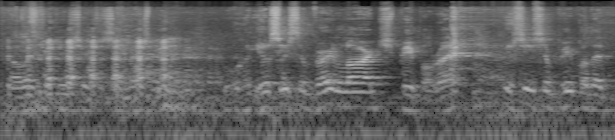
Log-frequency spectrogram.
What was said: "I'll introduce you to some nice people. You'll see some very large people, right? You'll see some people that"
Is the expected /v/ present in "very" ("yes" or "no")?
yes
